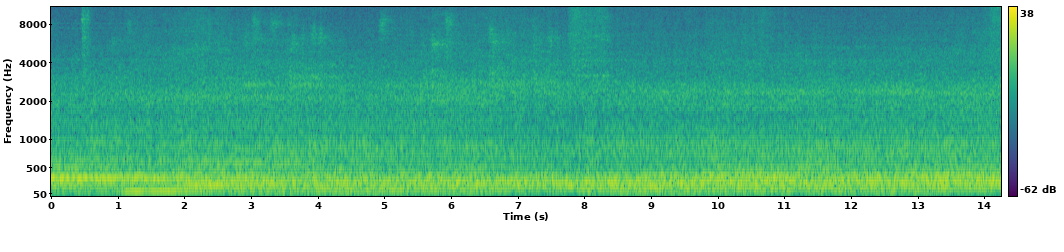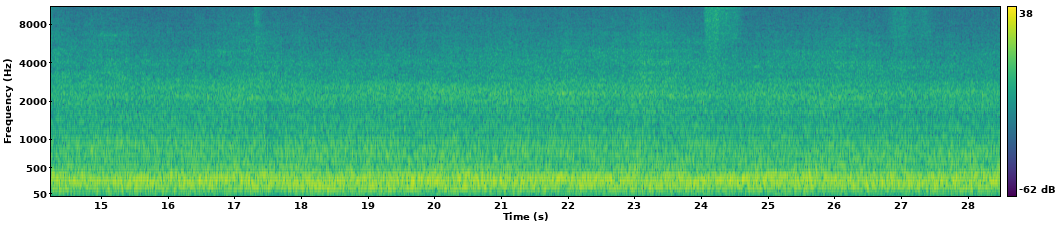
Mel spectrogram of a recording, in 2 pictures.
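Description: Passenger coaches of a departing train, hauled by an EU07 electric locomotive, rolling past along the platform: a steady rumble of steel wheels on rail with occasional clicks. A low hum is heard in the first few seconds, then fades.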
